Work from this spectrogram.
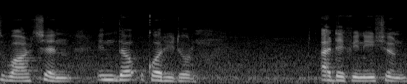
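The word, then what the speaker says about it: Watschen: A few times she was given what was known as a Watson, pronounced Watson, in the corridor.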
